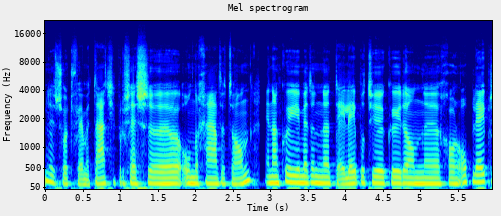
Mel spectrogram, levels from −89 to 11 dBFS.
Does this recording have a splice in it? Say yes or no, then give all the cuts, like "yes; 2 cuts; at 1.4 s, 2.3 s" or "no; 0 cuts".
yes; 1 cut; at 2.9 s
